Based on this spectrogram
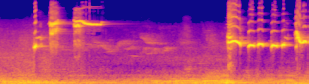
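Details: In teler style, an orange-headed thrush gives a few high whistles and a drawn note, then after a pause a rapid string of even, repeated whistled notes ending in a rising slur.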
